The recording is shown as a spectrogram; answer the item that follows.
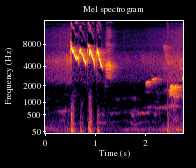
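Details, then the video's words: Oriental white-eye, local 'isian' singer meant to rile rival birds, gives a short run of four quick, high, falling chips, then a pause and a few faint lower whistles. "PLECI BIKIN EMOSI LAWAN || Pleci Lokal || Pleci Isian"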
